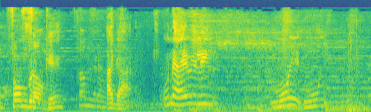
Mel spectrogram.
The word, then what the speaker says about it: Von Brocke: Evelyn, ¿cómo se pronuncia? ¿Bombroke? Fonbroke.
